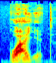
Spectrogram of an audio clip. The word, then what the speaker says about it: quiet: What is the sound or the stress? You say quiet or quiet. In that case is quiet. So now in the first syllable, quiet. In the first syllable, you find or you listen the stress.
